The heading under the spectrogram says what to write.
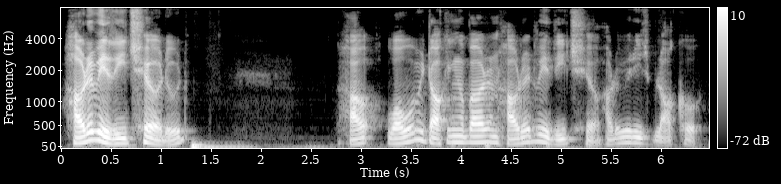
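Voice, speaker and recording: Young male streamer, easygoing chat, mid-pitched, laughs a lot, says bro. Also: animated, moderate pace. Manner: laughs often, peppers speech with "bro" and "dude". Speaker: streamer host. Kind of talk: casual livestream chat.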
